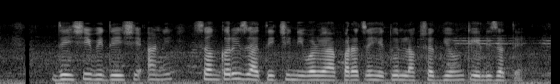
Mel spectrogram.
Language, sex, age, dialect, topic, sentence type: Marathi, female, 41-45, Standard Marathi, agriculture, statement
